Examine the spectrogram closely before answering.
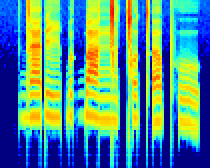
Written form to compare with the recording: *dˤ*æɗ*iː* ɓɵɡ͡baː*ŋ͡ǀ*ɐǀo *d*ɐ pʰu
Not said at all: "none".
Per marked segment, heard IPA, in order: d, iː, ŋ͡ǀ, tʼ

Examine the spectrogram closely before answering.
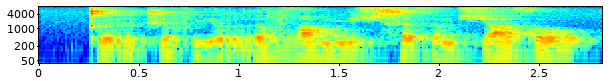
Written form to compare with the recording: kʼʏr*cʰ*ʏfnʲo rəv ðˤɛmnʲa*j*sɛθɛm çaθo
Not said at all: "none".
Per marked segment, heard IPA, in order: t͡ʃ, ç

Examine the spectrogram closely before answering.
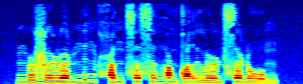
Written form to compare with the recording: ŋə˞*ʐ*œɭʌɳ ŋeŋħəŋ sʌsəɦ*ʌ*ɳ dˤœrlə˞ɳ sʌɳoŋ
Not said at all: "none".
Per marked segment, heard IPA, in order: ʐ, ʌ

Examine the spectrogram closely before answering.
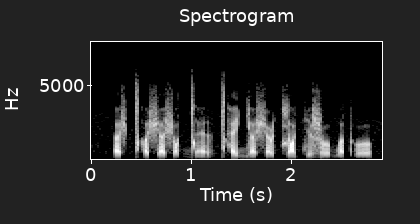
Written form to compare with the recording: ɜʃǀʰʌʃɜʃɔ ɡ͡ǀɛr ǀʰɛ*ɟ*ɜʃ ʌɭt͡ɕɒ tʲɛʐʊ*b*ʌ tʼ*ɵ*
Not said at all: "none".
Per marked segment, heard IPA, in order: ɟ, b, ʊ

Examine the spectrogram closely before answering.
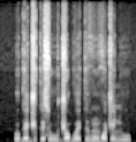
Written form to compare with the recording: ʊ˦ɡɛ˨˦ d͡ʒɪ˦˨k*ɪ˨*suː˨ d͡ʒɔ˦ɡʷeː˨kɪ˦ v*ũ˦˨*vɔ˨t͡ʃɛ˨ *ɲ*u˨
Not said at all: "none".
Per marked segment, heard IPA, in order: ɪ˦, ũ˨, ɲ

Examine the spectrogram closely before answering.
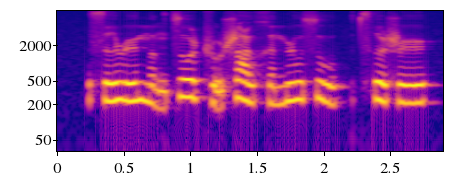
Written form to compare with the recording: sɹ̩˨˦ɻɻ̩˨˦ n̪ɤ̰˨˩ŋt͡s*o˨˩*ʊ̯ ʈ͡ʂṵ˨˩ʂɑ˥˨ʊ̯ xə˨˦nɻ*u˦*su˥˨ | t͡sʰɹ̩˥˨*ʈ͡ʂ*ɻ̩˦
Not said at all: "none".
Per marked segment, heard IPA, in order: o˦, u˦, ʂ

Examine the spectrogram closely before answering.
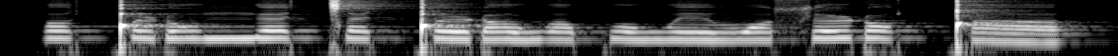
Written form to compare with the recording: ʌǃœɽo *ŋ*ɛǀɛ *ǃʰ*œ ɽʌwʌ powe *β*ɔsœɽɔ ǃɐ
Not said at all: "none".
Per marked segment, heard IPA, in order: ŋ, ǃ, β

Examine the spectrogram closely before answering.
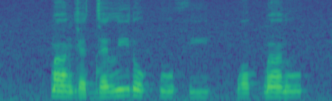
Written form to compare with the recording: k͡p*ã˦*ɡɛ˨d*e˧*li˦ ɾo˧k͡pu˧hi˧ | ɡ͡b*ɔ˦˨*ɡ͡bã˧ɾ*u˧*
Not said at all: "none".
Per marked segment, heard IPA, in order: ã˧, ɛ˧, ɔ˨, u˧

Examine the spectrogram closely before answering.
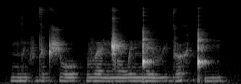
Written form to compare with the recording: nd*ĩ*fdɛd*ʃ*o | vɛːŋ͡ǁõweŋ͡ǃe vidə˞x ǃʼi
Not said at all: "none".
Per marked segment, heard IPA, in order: ĩ, ʃ

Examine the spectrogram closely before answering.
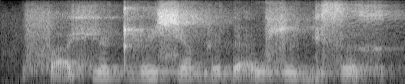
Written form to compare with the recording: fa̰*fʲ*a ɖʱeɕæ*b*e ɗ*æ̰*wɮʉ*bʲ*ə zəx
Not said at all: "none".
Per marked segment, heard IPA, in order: fʲ, b, æ̰, bʲ

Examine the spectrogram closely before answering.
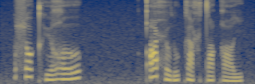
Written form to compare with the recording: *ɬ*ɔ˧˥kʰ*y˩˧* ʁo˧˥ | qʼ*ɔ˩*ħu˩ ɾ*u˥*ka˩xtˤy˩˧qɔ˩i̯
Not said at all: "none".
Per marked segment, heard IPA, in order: ɬ, y˩˧, ɔ˥, u˧˥

